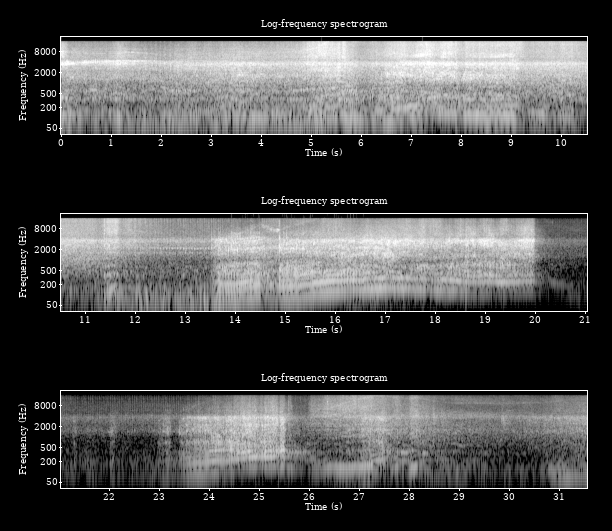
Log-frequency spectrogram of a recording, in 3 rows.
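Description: Off-road 4x4 engines revving hard, their pitch climbing and falling again and again as the trucks are driven through mud and dirt with the wheels spinning. The sound changes abruptly twice, about 13 and 20 seconds in, and is quieter after the second change.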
